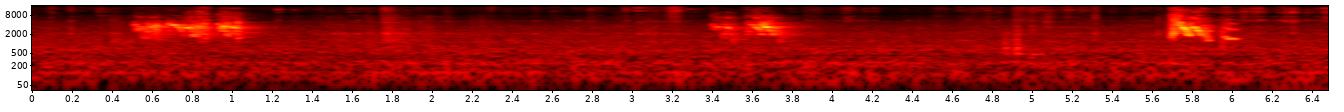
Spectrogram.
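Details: Pet budgerigars on a very hot summer day, 23 May 2023, around 50 degrees: three bursts of harsh, scratchy squawks, each about half a second long, spaced a few seconds apart, over steady low background hum.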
